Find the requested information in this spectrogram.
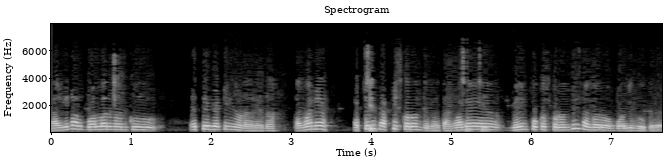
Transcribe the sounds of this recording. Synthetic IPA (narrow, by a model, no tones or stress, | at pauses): t̪aɡinabɔːlːɐɾmɐnku | et̪ːebeʈːiŋɡeɳaɾena | t̪aŋɡmaːne | ɛk̚t͡ʃuɐlipɾak̚ʈiskɔɾoːnt̪inat̪aŋɡʋaːnemeːnpʰoːkɐskɔɾont̪it̪aŋɡaɾobɔːlːiŋɡok̪oɾe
